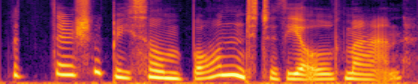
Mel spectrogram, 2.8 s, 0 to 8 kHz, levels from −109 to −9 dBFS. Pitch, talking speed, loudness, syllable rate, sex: 240 Hz, 215 wpm, -14 LUFS, 4.6 syllables/s, female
